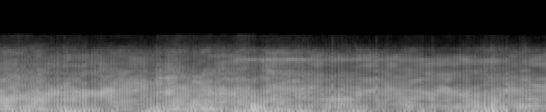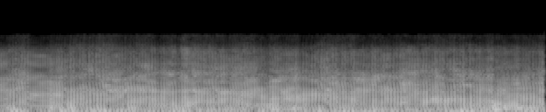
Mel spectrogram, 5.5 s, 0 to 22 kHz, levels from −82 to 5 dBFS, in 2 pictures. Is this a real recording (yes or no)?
no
